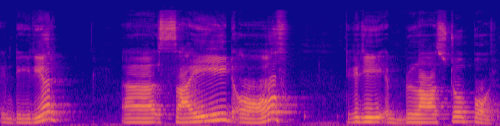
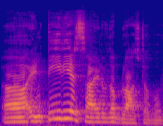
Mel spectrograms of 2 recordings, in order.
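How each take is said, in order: First: Each word drawn out for note-taking; slow dictation. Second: Said in the usual way. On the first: Shown as a demonstration. Teacher dictates slowly to students for their notes. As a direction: spell it out slowly so they can write. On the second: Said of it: "Interior, side of, blastopore".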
